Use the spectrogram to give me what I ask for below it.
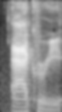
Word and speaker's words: Acri: Yeah, but with a with a with a C instead of a K. But it makes the the K sound like uh like with cat.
